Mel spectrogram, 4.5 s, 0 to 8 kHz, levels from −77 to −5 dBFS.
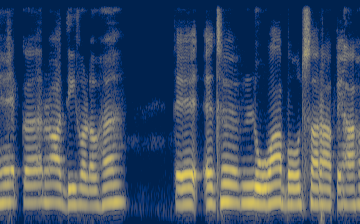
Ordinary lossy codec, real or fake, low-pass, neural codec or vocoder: none; fake; 7.2 kHz; codec, 16 kHz, 0.8 kbps, ZipCodec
